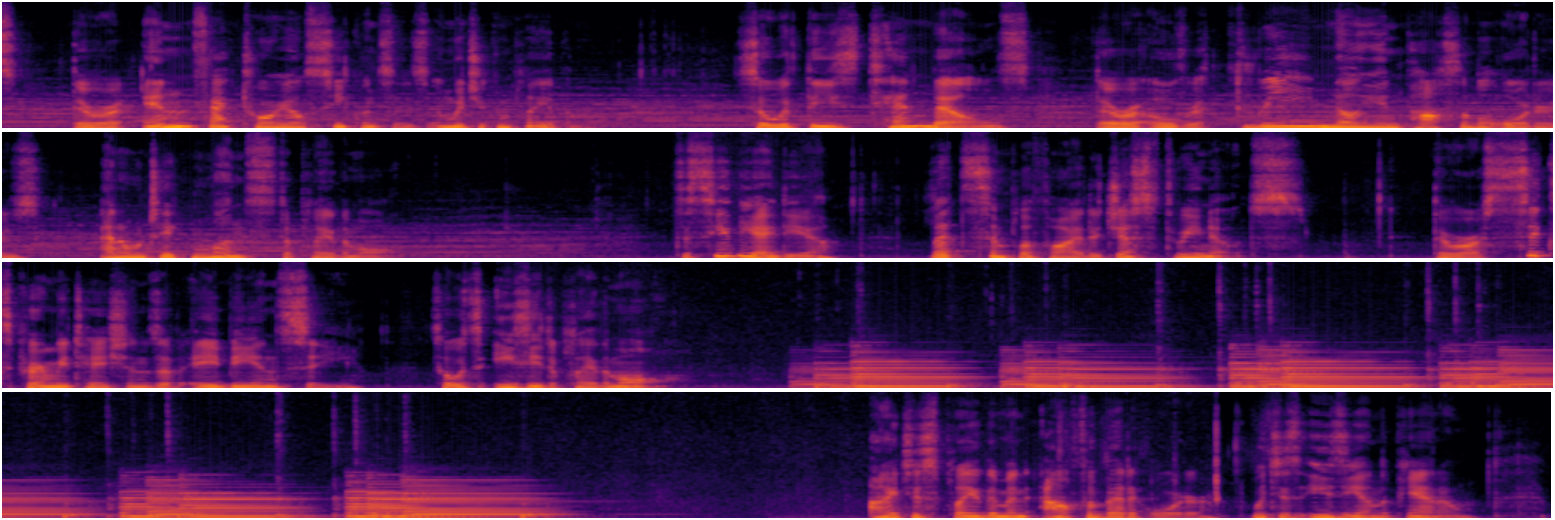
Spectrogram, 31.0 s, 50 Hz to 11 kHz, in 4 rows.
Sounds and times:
Speech: 0:00.0 - 0:03.0, 0:03.7 - 0:09.8, 0:11.1 - 0:19.0, 0:27.6 - 0:30.7
Music: 0:00.0 - 0:11.6, 0:19.5 - 0:26.5.

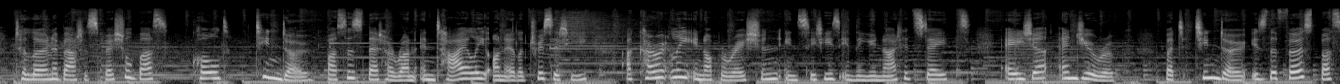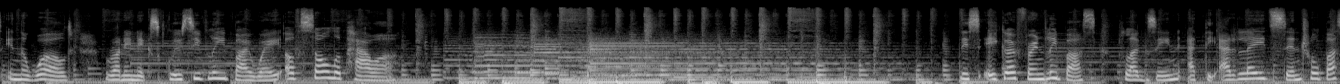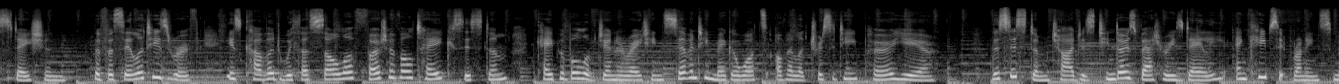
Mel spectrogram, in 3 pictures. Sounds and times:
Music: 0:00.0 - 0:40.1
Speech: 0:00.2 - 0:17.4, 0:23.0 - 0:40.1.

